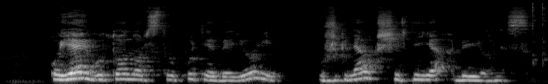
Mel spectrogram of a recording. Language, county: Lithuanian, Vilnius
